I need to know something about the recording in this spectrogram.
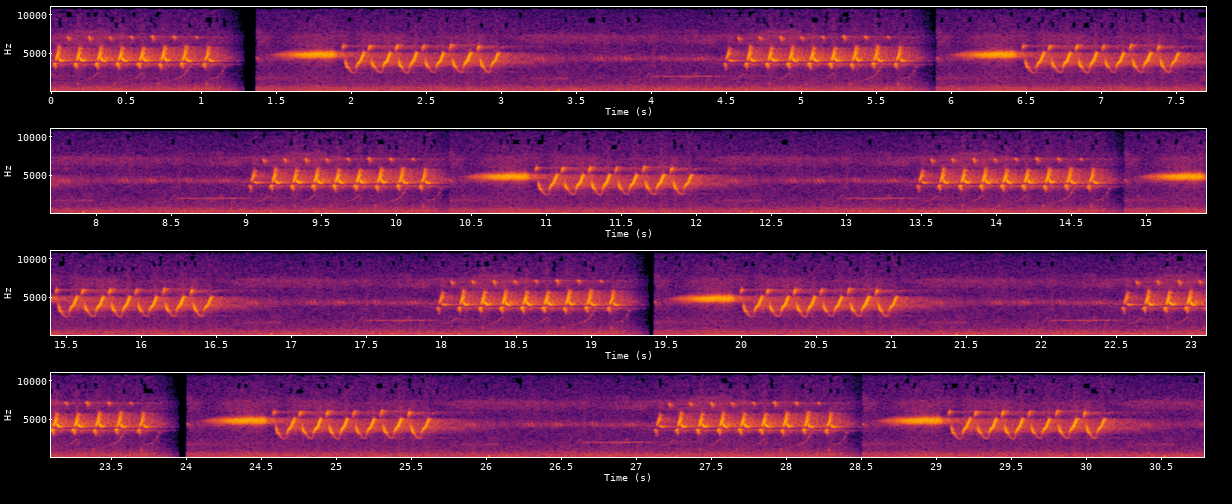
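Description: Bird chirping on a repeating loop: bursts of rapid high trills and a short whistle recur in the same pattern about every four and a half seconds.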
